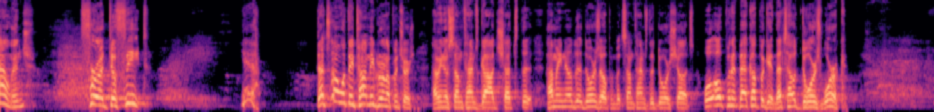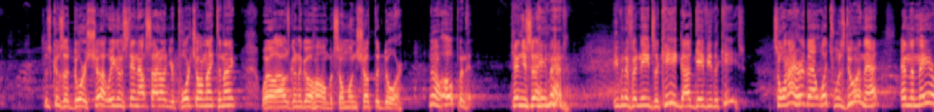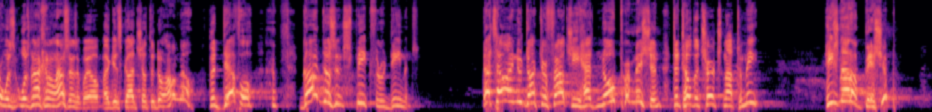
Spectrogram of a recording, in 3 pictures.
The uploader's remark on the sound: LIVE in Harlingen, Texas Night 2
